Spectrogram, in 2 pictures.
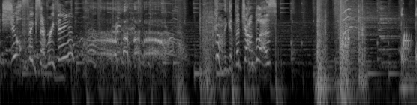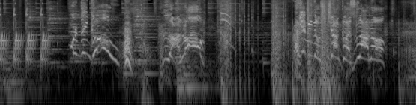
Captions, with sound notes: She'll fix everything! Gotta get the chanclas! Where'd they go?! [barking] Lalo?! Give me those chanclas, Lalo!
